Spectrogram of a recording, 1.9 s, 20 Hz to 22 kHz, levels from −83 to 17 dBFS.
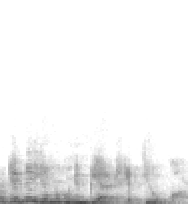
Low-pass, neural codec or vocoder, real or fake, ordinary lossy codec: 14.4 kHz; codec, 44.1 kHz, 7.8 kbps, DAC; fake; none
